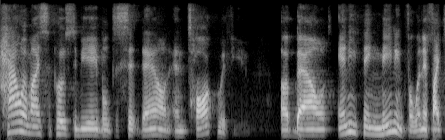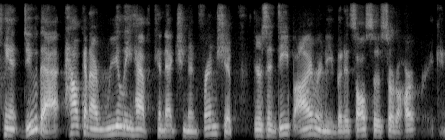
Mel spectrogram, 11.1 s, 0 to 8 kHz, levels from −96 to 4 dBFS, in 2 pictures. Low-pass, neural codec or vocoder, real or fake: 7.2 kHz; none; real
